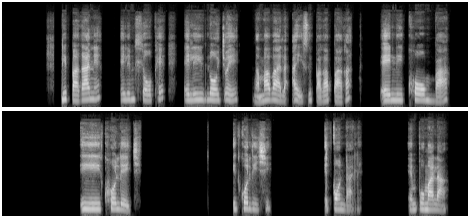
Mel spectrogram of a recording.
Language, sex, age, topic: North Ndebele, female, 25-35, education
